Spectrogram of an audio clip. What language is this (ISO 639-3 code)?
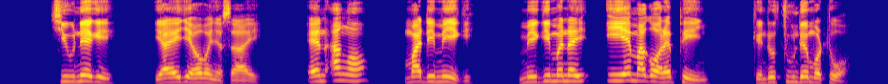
luo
